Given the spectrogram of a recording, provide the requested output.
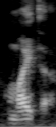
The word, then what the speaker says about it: Humaita: And I said it right this time, Humaita, right? Correct? – Yeah.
